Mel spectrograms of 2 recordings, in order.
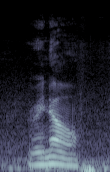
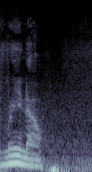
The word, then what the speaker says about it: Renaud: How to say Renaud? Okay. Reno. I was saying it right. Reno. It's Reno. Get rid of those.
